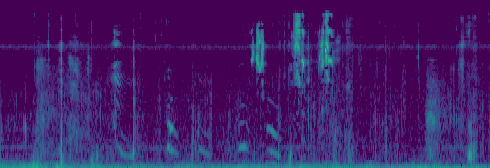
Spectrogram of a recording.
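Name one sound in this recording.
A monkey chews on a piece of fruit close by.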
